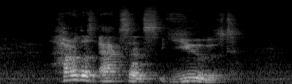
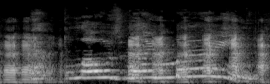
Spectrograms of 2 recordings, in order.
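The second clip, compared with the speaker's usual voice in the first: high, drawn-out amazed shout; amazed cry with every word stretched; mind-blown exclamation; much slower than usual. Retold or imitated. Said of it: "And I'm like".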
